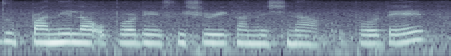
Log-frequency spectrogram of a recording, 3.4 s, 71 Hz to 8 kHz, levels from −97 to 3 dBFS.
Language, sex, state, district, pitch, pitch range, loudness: Nagamese, female, Nagaland, Dimapur, 220 Hz, 210-225 Hz, -14 LUFS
